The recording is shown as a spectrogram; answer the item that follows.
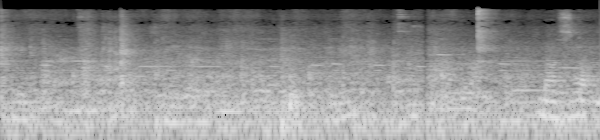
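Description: Indistinct background voices in a busy room, with a few brief, sharp high hiss-like sounds from haircutting work.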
